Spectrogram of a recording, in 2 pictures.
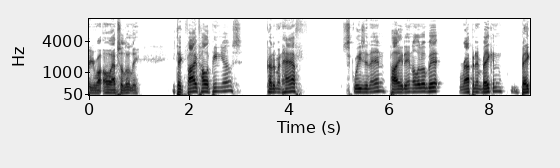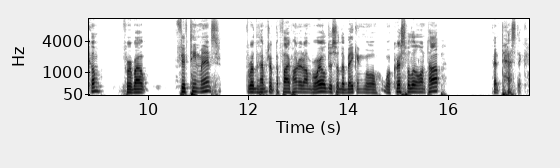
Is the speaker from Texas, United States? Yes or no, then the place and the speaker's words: no; Massachusetts, United States; now in Florida, United States; I was born in Massachusetts.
